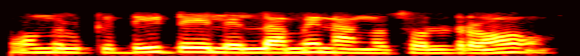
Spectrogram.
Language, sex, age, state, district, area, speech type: Tamil, female, 45-60, Tamil Nadu, Thanjavur, rural, conversation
